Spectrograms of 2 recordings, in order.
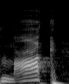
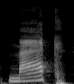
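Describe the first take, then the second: First: The vowel is open, rhyming with 'lock'. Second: The vowel is flat, rhyming with 'back'. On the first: "I've heard them say mock" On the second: "not Mac"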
